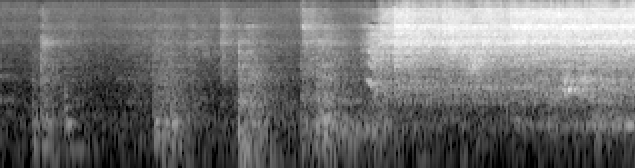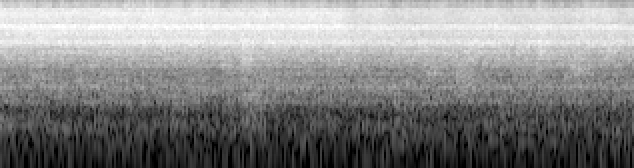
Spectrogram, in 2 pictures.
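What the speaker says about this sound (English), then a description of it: "I'm going to wash my hands before I actually touch the batter" Hands being washed under a running kitchen tap before handling cookie dough: a few knocks and clunks at first, then a steady loud rush of water that runs on to the end.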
